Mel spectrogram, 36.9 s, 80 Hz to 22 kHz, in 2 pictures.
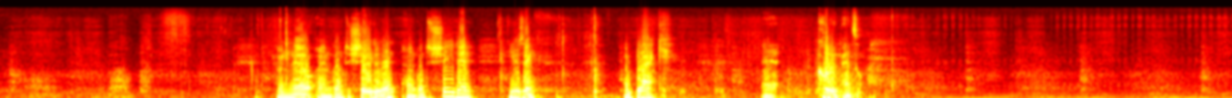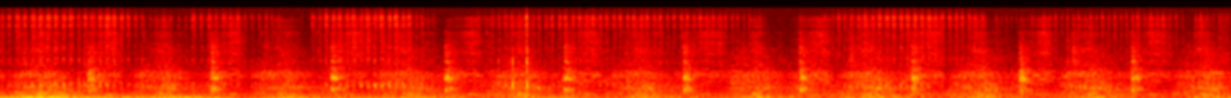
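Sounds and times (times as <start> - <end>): steady low hum: 0.0 - 36.9
pencil shading on paper: 13.0 - 36.9.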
